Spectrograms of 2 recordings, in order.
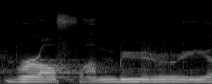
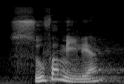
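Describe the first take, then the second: First: It is said very slowly, drawn out. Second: It is said at normal speed.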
